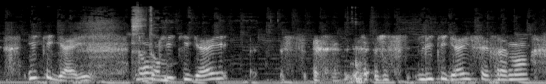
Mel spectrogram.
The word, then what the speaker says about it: ikigai: si je prononce bien ikigai ça se prononce comme ça ikigai donc ikigai litigail c'est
